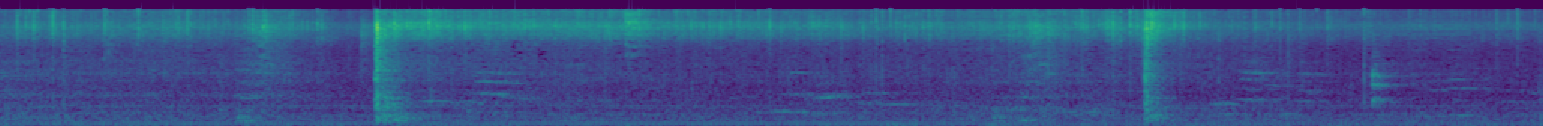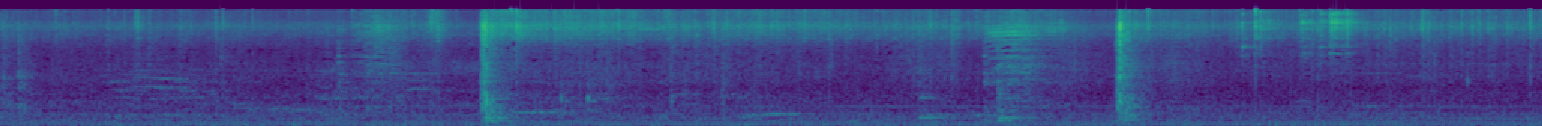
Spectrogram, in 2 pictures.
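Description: Aloo paratha frying on an iron tawa over a turned-down gas flame: a steady, faint sizzle, with a few sharp clicks now and then.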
